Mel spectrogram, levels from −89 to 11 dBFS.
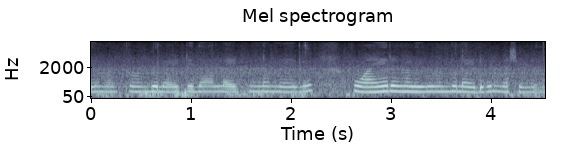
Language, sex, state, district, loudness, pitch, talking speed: Kannada, female, Karnataka, Bidar, -14 LUFS, 240 Hz, 170 wpm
